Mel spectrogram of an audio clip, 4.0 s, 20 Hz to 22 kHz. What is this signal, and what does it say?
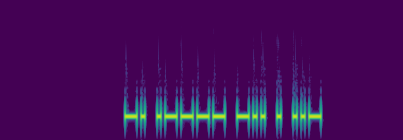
Morse code, heard as a keyed tone, about 30 wpm, 700 Hz. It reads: N1DEU
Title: USA Call Signs - 5 Characters - Repeated 2x - 30wpm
